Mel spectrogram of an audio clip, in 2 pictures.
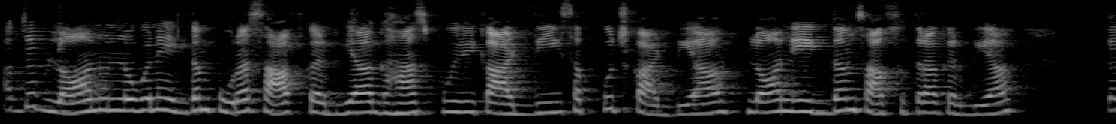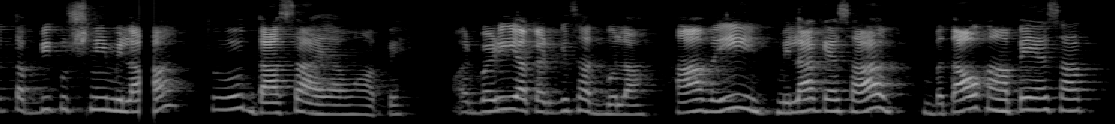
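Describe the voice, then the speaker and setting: A woman's voice: medium pitch, normal speed, muffled recording. A woman retelling a short story in a chatty, conversational way. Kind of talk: casual story summary narration.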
